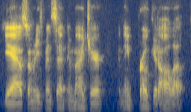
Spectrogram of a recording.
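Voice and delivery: high, loud little cub voice; baby bear. Acted. Baby bear finds his chair broken, high and loud. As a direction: wail it like an upset tiny bear.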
